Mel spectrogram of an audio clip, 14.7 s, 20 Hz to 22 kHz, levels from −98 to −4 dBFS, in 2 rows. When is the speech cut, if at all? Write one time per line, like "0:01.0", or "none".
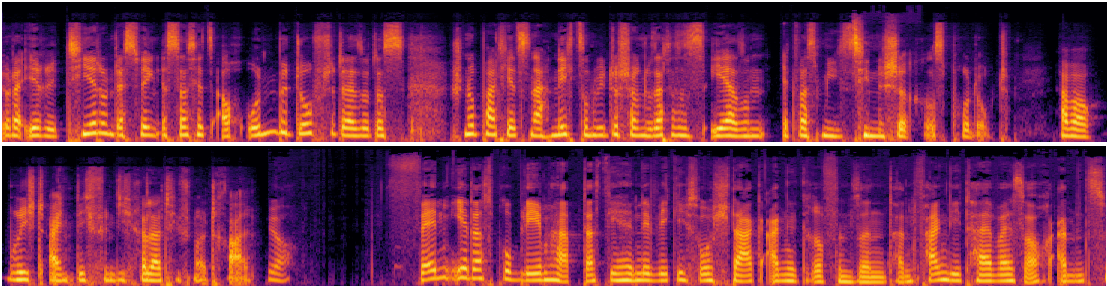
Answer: none

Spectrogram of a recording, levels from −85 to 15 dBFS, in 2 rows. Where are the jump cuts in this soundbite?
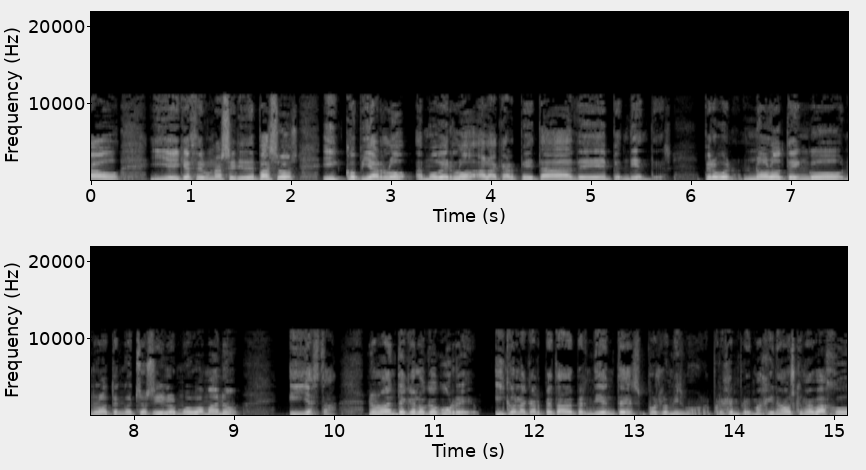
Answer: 0:11.4

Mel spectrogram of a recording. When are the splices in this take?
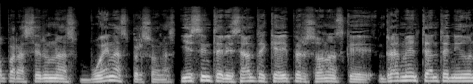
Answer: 0:01.7

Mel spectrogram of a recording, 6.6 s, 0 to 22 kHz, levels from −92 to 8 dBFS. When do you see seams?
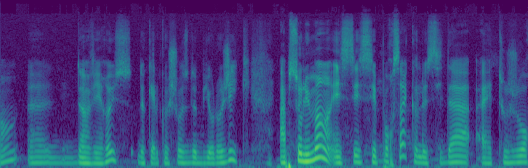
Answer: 0:03.4

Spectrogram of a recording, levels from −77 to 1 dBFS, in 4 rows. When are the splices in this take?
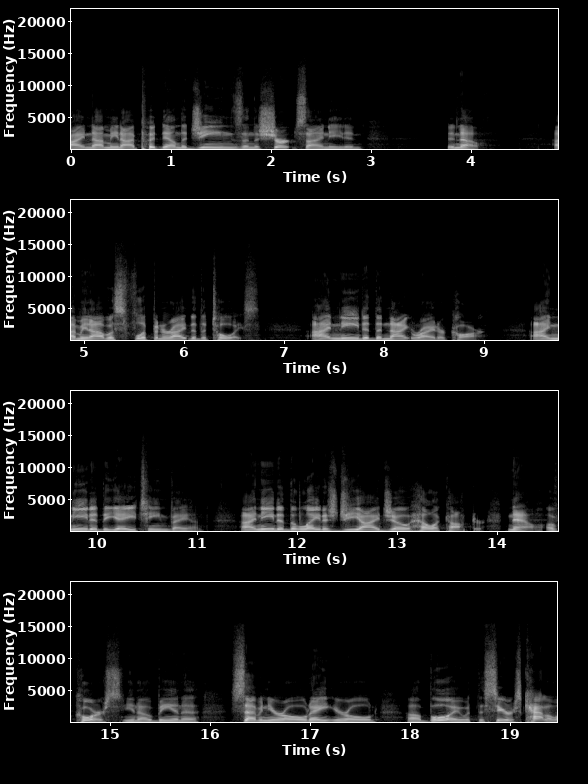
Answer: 0:14.0

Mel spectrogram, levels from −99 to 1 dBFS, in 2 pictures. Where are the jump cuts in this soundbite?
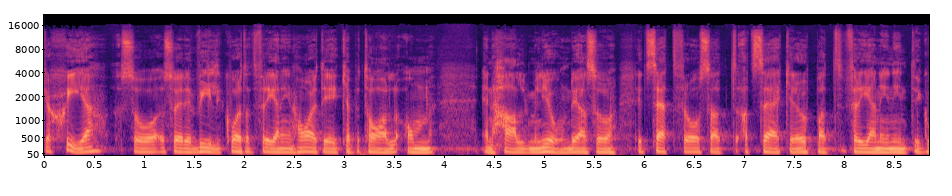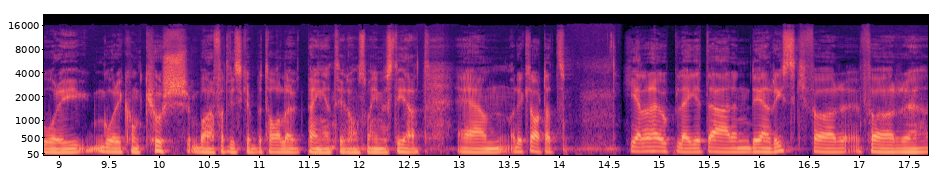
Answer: none

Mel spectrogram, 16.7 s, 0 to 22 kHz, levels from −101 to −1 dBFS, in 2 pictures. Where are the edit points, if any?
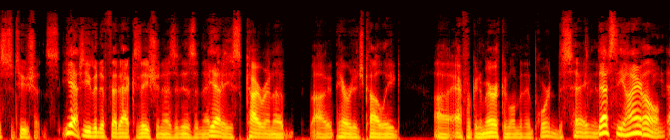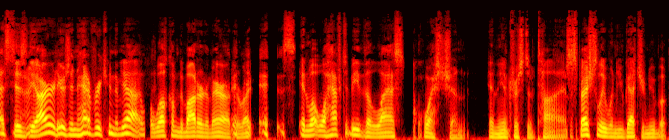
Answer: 0:10.2
0:15.5

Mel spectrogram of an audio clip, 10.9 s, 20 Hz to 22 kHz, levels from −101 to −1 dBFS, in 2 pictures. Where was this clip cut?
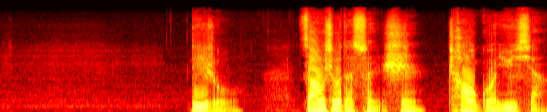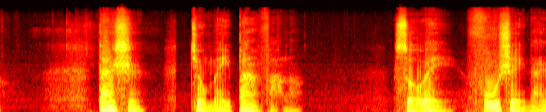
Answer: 0:07.2

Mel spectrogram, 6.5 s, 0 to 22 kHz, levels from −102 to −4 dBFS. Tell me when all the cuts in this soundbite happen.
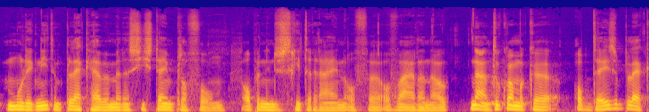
0:02.4
0:04.5

